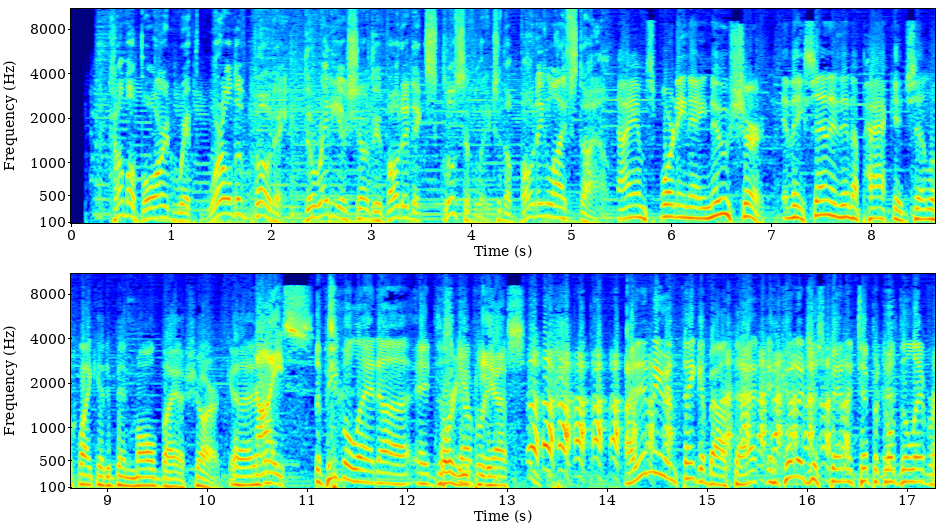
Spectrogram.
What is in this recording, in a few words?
Promo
